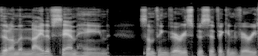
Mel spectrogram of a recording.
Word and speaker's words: Samhain: So we have this festival, Samhain, S-A-H-win, happening in ancient Ireland and Scotland.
